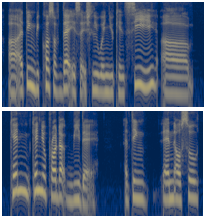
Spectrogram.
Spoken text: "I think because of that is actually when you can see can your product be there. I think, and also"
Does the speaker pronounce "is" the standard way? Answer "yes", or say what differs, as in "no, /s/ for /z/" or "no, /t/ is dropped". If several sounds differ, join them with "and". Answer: no, /s/ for /z/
